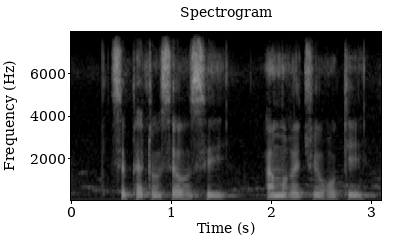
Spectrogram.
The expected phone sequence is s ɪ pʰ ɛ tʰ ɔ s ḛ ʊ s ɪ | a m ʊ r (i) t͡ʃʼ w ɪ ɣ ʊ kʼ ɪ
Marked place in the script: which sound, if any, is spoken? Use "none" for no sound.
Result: e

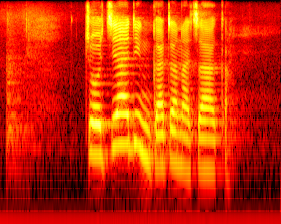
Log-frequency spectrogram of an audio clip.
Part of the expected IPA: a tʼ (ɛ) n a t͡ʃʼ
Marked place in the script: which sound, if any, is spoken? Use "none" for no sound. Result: a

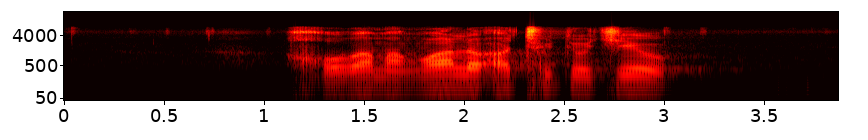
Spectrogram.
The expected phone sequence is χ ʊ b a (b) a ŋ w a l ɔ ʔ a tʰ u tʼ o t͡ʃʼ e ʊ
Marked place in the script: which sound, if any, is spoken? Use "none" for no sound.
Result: m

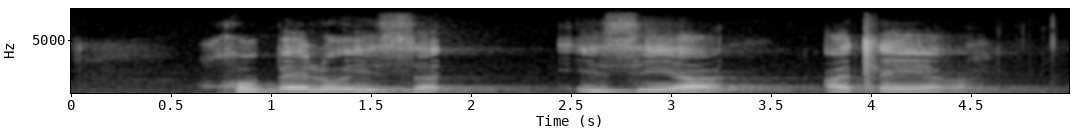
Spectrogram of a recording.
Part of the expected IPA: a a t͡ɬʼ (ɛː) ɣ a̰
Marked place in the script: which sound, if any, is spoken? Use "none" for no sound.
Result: ɛː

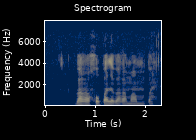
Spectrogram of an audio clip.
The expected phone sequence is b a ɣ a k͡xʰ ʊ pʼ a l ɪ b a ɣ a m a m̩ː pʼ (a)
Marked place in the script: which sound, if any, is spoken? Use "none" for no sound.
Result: a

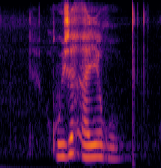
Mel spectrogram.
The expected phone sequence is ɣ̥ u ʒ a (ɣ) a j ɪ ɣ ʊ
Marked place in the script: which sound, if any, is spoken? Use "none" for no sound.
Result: none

